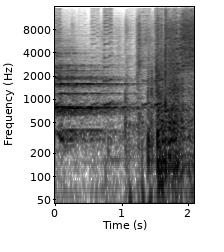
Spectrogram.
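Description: A football strikes a single-glazed window pane and the glass shatters: a loud thud about one and a half seconds in, followed by breaking glass.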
